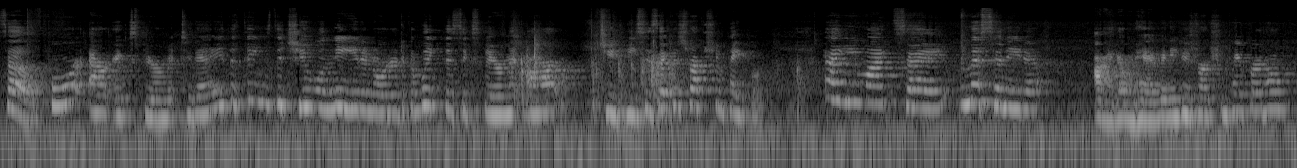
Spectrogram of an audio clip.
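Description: A woman talks in a high pitch. Light background noise and audible room echo come through. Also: moderate pace. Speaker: presenter. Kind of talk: tutorial. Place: kitchen. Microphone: camera far.

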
